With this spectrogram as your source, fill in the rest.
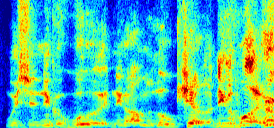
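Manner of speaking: mock tough guy. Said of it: "I didn't walk in jail like".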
